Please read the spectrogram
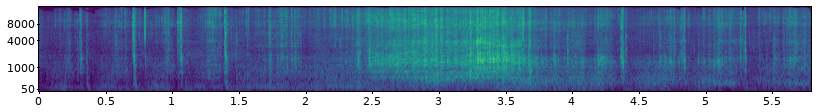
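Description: Wheels rolling on pavement, a rough rolling noise with scattered sharp clicks that swells to its loudest about three seconds in and then eases off.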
